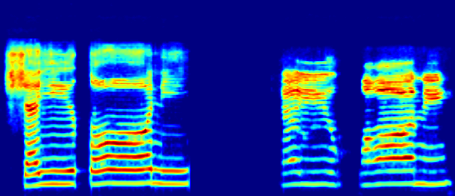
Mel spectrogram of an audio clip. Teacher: Kemudian ujung lidah menyentuh tempat tumbuhnya gigi seri atas ya untuk ta dan to sama. Coba nanti kalau to pangkal lidahnya dinaikkan ya. Kalau ta, kalau to ya, dinaikkan pangkal lidahnya.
